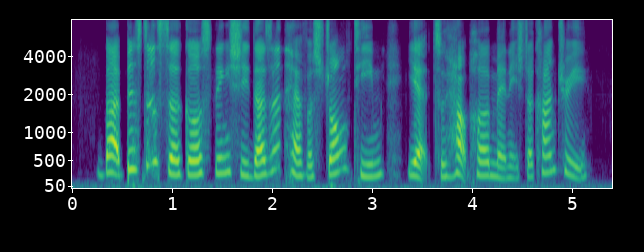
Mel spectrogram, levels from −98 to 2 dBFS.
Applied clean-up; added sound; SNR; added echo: neural diffusion model UNIVERSE++.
